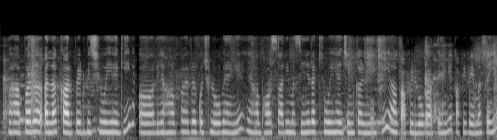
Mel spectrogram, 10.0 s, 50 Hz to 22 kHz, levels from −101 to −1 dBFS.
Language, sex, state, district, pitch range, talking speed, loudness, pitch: Hindi, female, Bihar, Araria, 270-285 Hz, 225 wpm, -26 LUFS, 275 Hz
